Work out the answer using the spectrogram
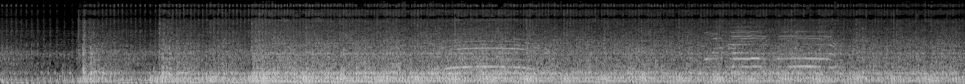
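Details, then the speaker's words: Small go-kart single-cylinder engine bought cheap off Marketplace, first run after refit with fresh fuel and oil checked: steady buzz that picks up cleanly with throttle, no misses or knocks; runs strong and healthy. "Oh yeah, we got a ripper."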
